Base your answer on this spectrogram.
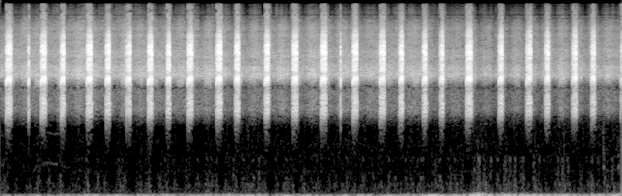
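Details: Shrill cicada buzzes come in short, bright bursts, a few per second, slightly uneven in spacing, over a quiet low background.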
